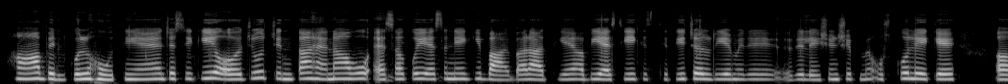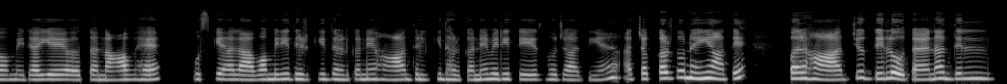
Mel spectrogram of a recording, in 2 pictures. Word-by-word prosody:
हाँ, 260 Hz, +1 st, +5 dB
बिल्कुल 240 Hz, 0 st, +2 dB
होती 240 Hz, 0 st, +1 dB
हैं। 240 Hz, +2 st, 0 dB
जैसे 260 Hz, 0 st, -3 dB
कि 280 Hz, +2 st, +1 dB
अ, 240 Hz, -3 st, +4 dB
जो 290 Hz, +2 st, -1 dB
चिंता 265 Hz, -3 st, -1 dB
है 250 Hz, -2 st, 0 dB
ना 255 Hz, +1 st, +2 dB
वो 265 Hz, +1 st, +1 dB
ऐसा 250 Hz, +2 st, -3 dB
कोई 255 Hz, +1 st, -1 dB
ऐसा 250 Hz, +1 st, -2 dB
नहीं 255 Hz, 0 st, +1 dB
है 255 Hz, -, -1 dB
कि 265 Hz, +2 st, -7 dB
बार-बार 225 Hz, -1 st, -1 dB
आती 230 Hz, 0 st, -1 dB
है। 240 Hz, +1 st, -2 dB
अभी 240 Hz, +1 st, -2 dB
ऐसी 230 Hz, +2 st, +1 dB
एक 245 Hz, 0 st, -9 dB
स्थिति 245 Hz, +1 st, -7 dB
चल 250 Hz, -2 st, +3 dB
रही 240 Hz, 0 st, -4 dB
है, 240 Hz, -, +1 dB
मेरे 235 Hz, -2 st, -9 dB
रिलेशनशिप 230 Hz, +2 st, -5 dB
में 235 Hz, +1 st, -8 dB
उसको 245 Hz, +2 st, -4 dB
लेके 245 Hz, -2 st, +3 dB, 0.4 s
अ, 225 Hz, 0 st, +3 dB
मेरा 225 Hz, 0 st, -3 dB
ये 225 Hz, 0 st, +1 dB
अ, 220 Hz, -1 st, +1 dB
तनाव 220 Hz, 0 st, -1 dB
है। 225 Hz, +1 st, 0 dB, 0.4 s
उसके 245 Hz, +1 st, -3 dB
अलावा 225 Hz, -1 st, +1 dB
मेरी 240 Hz, +1 st, +1 dB
दिल 240 Hz, -1 st, 0 dB
की 245 Hz, 0 st, -4 dB
धड़कनें 230 Hz, 0 st, -3 dB
हाँ। 220 Hz, -1 st, -1 dB
दिल 230 Hz, -1 st, -4 dB
की 245 Hz, -, -3 dB
धड़कनें 225 Hz, 0 st, -3 dB
मेरी 245 Hz, 0 st, +2 dB
तेज़ 225 Hz, -1 st, -3 dB
हो 230 Hz, -, -4 dB
जाती 215 Hz, -1 st, -7 dB
हैं। 280 Hz, +9 st, -3 dB
अ, -, -, -5 dB
चक्कर 260 Hz, +3 st, +1 dB
तो 320 Hz, +3 st, -1 dB
नहीं 285 Hz, -1 st, +6 dB
आते, 265 Hz, +3 st, +1 dB, 0.5 s
पर 275 Hz, 0 st, +5 dB
हाँ 220 Hz, -2 st, +3 dB
जो 305 Hz, +1 st, -1 dB
दिल 265 Hz, +1 st, 0 dB
होता 240 Hz, -4 st, +5 dB
है 230 Hz, 0 st, +2 dB
ना, 275 Hz, +3 st, +3 dB
दिल 260 Hz, 0 st, -1 dB
240 Hz, 200 wpm, -23 LUFS, 225-255 Hz, 0.5 s, नहीं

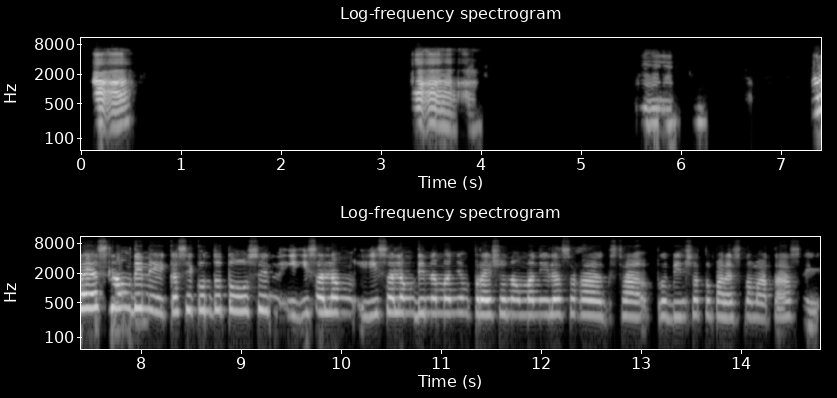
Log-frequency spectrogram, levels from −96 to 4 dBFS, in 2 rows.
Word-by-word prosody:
Oo. 455 Hz, 0 st, +6 dB, 2.9 s
Oo -, -, +5 dB
oo. -, -, -2 dB, 1.7 s
Mm, 200 Hz, 0 st, -12 dB, 0.2 s
hm 210 Hz, 0 st, -18 dB, 1.0 s
Parehas 385 Hz, +3 st, +6 dB
lang 390 Hz, 0 st, +6 dB
din 390 Hz, -1 st, +3 dB
eh, 330 Hz, -3 st, -3 dB
kasi 330 Hz, +3 st, -2 dB
kung 355 Hz, -1 st, -5 dB
tutusin 355 Hz, 0 st, -3 dB, 0.2 s
iisa 300 Hz, +4 st, +2 dB
lang 315 Hz, -2 st, +1 dB
iisa 295 Hz, +4 st, -1 dB
lang 315 Hz, 0 st, +1 dB
din 310 Hz, -, -5 dB
naman 310 Hz, 0 st, 0 dB
yung 315 Hz, -, -7 dB
presyo 295 Hz, 0 st, +2 dB
ng 290 Hz, -1 st, -3 dB
Manila 290 Hz, +1 st, 0 dB
saka 285 Hz, -3 st, -2 dB
sa 265 Hz, -2 st, -1 dB
probinsya 265 Hz, +1 st, -8 dB
tu 280 Hz, 0 st, -10 dB
parehas 255 Hz, -1 st, -1 dB
tumataas 265 Hz, +1 st, -7 dB
eh. 170 Hz, -2 st, -16 dB
295 Hz, 120 wpm, -21 LUFS, 270-335 Hz, 2.9 s, Oo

